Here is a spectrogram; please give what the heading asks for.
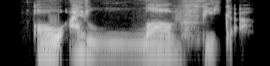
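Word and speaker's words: fika: Let's talk about Sweden and their concept of fica. Oh, I love fica. It's spelled f i k a, right?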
